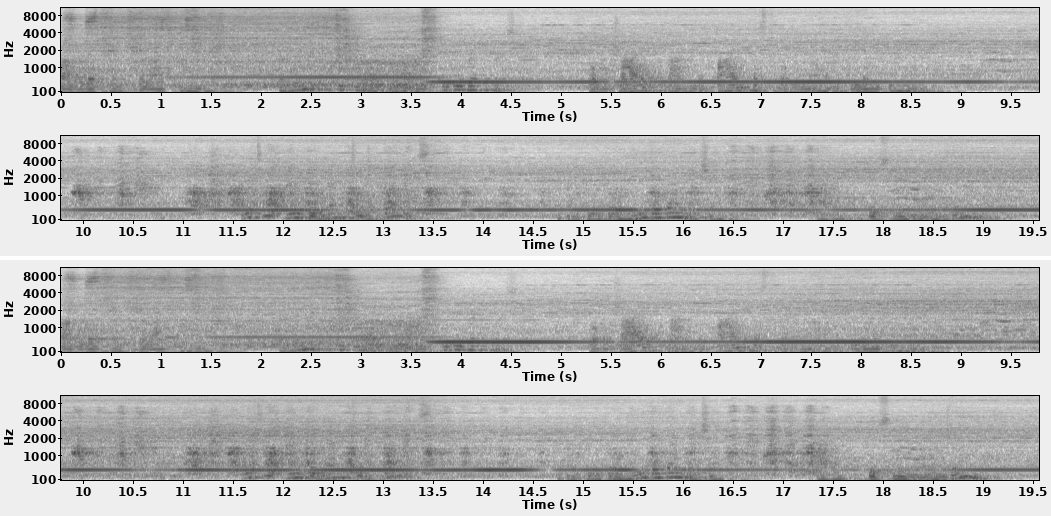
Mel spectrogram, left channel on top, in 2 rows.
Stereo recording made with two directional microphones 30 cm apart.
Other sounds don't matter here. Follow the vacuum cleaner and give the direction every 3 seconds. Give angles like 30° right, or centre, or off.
30° left, 30° left, 10° right, 50° right, 10° right, 20° left, 20° left.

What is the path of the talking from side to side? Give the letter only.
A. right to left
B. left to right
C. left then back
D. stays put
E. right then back
B.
